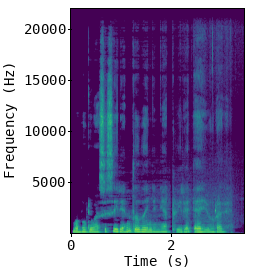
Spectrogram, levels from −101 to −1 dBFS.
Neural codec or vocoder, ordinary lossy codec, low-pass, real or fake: none; none; none; real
